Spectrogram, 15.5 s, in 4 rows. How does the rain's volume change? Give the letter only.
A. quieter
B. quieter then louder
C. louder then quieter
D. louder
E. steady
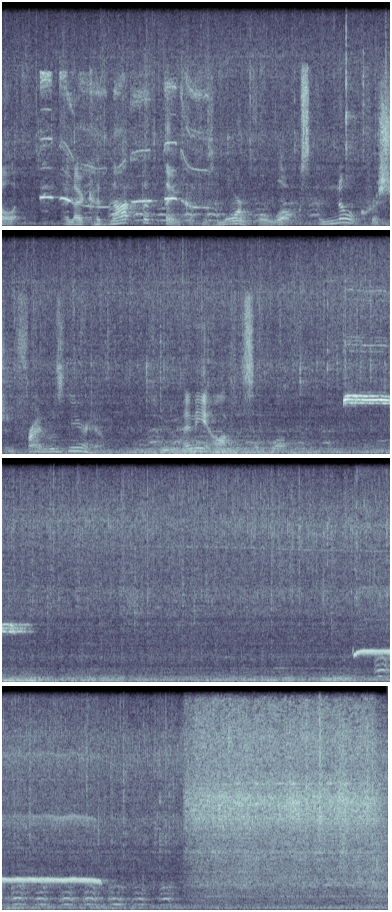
C.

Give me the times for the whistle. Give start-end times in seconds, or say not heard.
0.3-2.2, 7.3-8.1, 11.2-12.7.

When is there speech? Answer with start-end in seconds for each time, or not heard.
0.0-7.0.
